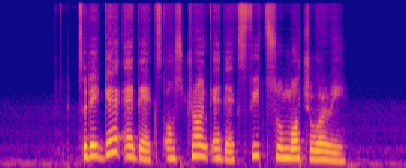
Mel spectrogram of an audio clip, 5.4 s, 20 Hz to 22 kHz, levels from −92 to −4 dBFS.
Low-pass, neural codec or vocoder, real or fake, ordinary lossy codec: none; autoencoder, 48 kHz, 32 numbers a frame, DAC-VAE, trained on Japanese speech; fake; none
